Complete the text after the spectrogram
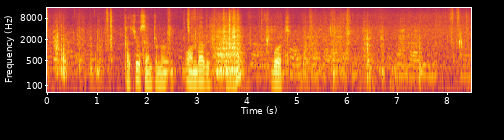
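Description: A brush scrapes across wood.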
